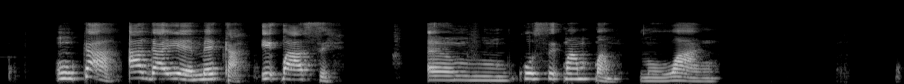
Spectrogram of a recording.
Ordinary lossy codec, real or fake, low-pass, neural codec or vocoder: none; real; 7.2 kHz; none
